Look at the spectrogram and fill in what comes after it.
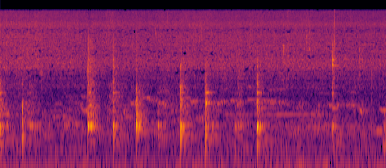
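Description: Chopped ginger and garlic sizzling steadily in hot oil. A wooden spatula stirs them, knocking sharply against the pan about ten times at uneven intervals.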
